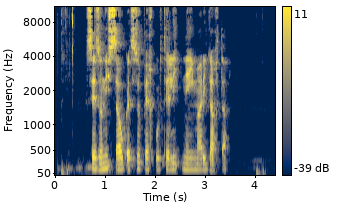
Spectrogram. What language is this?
Georgian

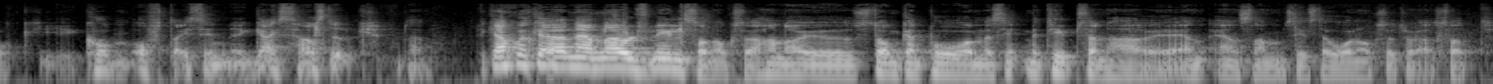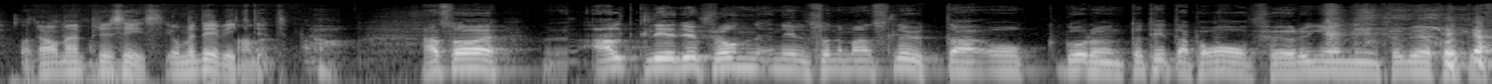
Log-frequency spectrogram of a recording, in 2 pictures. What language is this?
Swedish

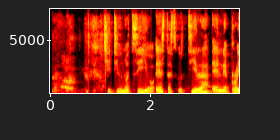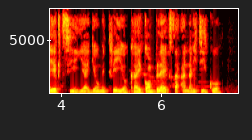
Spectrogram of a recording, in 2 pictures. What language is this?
Esperanto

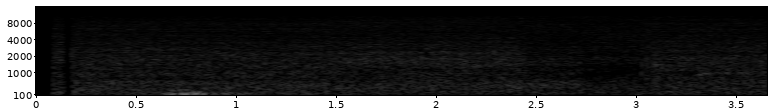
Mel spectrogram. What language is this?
Czech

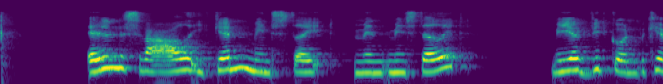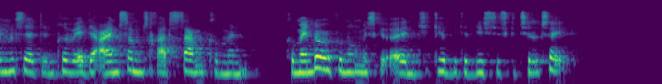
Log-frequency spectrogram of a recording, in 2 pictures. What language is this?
Danish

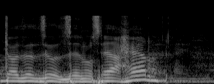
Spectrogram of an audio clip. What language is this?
Hebrew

